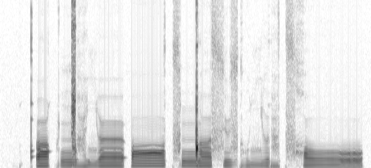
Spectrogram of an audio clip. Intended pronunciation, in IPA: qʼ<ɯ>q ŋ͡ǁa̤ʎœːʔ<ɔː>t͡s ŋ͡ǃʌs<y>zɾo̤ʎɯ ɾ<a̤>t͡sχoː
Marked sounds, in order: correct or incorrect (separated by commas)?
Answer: incorrect, correct, correct, correct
